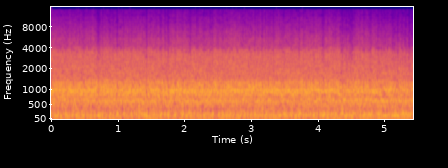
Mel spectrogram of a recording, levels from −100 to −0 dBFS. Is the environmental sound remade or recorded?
recorded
